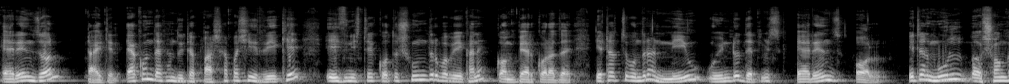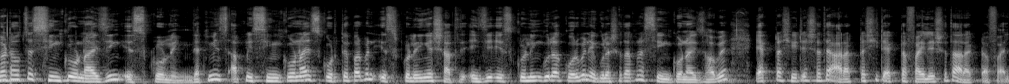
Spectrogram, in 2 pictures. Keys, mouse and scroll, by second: 0.9 click, 2.1 click, 3.4-5.1 drag, 13.0 click, 15.2-16.2 drag.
